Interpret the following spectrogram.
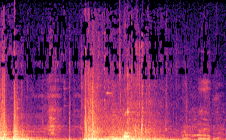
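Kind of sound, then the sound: household object, door slamming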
